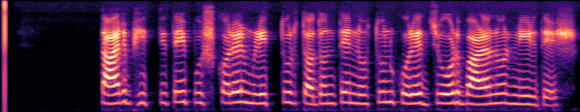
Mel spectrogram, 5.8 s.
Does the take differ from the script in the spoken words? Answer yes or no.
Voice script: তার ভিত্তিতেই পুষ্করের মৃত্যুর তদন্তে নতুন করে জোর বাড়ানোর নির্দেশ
no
